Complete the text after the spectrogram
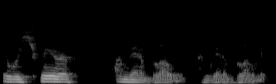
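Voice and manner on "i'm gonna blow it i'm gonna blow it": low, hushed inner voice; private self-doubt. Retold or imitated. Storyteller voices the fighter's fear of losing, low and hushed. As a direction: murmur it as a worried thought, trailing softer.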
